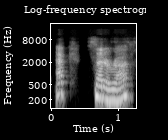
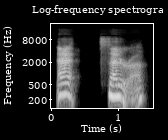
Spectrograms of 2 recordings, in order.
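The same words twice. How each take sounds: First: It begins with a hard K sound. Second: It begins with a T sound. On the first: The speaker calls it wrong. "with a big hard K sound" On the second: The speaker calls it right. "She said with a T"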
